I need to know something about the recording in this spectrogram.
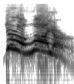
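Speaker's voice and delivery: loud, slow, high-pitched angry yell.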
